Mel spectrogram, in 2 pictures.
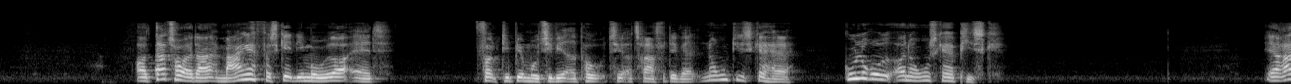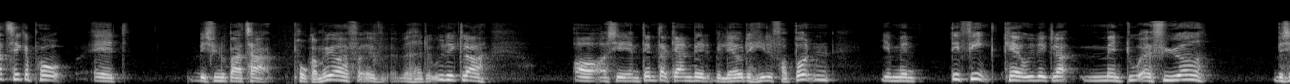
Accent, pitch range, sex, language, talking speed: native, 160-220 Hz, male, Danish, 160 wpm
